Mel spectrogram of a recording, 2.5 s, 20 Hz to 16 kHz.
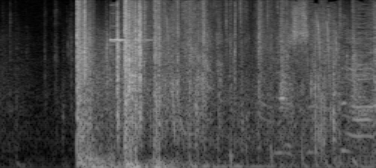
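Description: Sniper fire in the video game Warzone 2.0 bursts in suddenly as a loud, close volley of shots with echoing reports, followed by continuing gunfire and a rumbling tail that fades slightly toward the end.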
